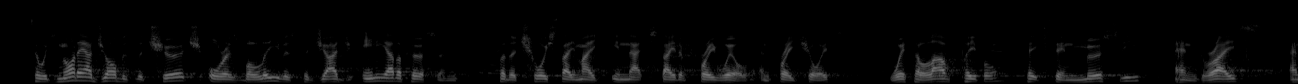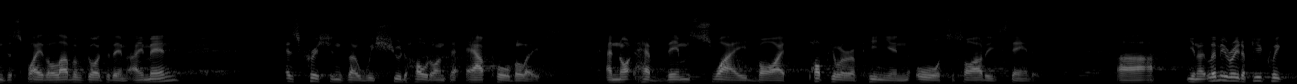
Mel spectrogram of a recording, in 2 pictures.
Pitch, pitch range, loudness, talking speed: 120 Hz, 105-140 Hz, -48 LUFS, 185 wpm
